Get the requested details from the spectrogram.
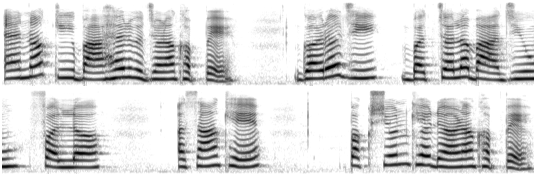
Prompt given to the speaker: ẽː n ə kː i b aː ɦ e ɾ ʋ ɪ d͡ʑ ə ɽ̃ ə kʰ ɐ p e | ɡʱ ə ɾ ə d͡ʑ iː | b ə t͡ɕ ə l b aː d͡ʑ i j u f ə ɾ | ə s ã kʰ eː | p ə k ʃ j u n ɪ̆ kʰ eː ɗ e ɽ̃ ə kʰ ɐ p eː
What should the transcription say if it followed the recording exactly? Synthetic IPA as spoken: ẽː n ə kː i b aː ɦ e ɾ ʋ ɪ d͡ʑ ə ɽ̃ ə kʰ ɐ p e | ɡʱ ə ɾ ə d͡ʑ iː | b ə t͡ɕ ə l b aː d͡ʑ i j ũ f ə l | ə s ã kʰ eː | p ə k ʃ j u n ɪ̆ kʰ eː ɗ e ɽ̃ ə kʰ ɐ p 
